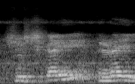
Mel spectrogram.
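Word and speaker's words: शुष्कैः तृणैः: शुष्कई तृणई ये इसका उच्चारण है।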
